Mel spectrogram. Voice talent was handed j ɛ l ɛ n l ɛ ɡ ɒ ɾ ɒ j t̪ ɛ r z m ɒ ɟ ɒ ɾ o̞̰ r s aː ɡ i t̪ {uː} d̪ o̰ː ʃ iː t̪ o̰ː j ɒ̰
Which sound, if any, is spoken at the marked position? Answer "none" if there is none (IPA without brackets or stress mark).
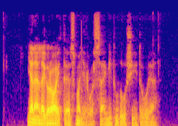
u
